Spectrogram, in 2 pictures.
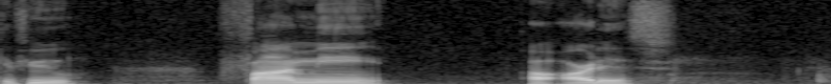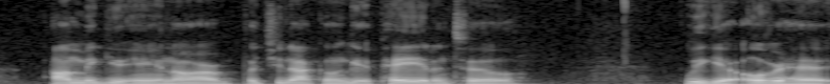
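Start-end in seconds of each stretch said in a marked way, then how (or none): none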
